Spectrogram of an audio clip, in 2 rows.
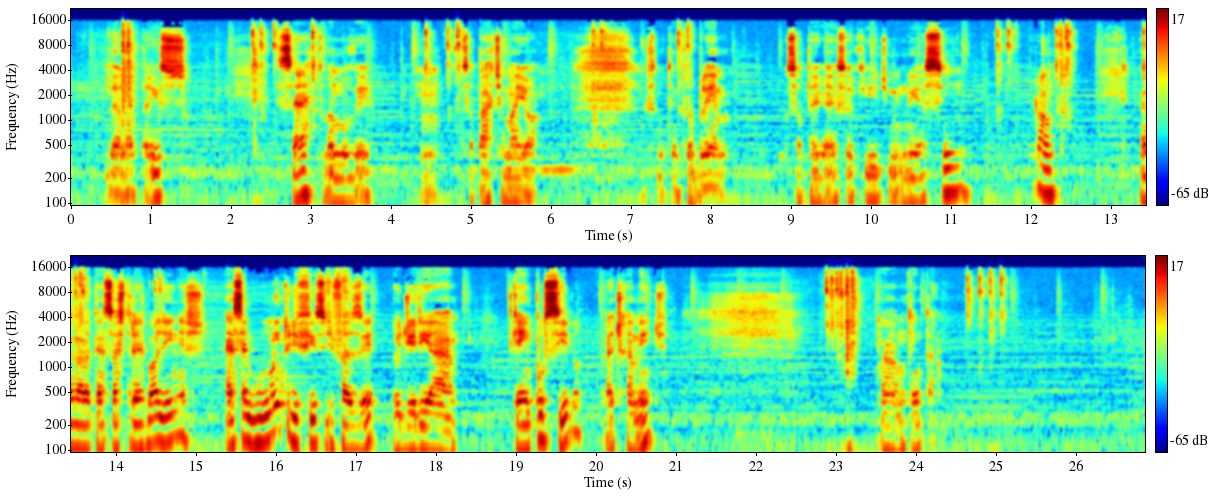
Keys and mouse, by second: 0.7 Delete, 5.6 click, 6.5 Tab, 6.7 middle click, 7.6 3, 7.8 click, 9.3 click, 11.6 Tab, 11.8 click, 13.5 Tab, 14.4 KP_3, 15.1 click, 16.2 middle click, 16.7 shift+a, 20.6 middle click, 22.0-23.3 drag, 23.9 middle click, 24.6 s.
